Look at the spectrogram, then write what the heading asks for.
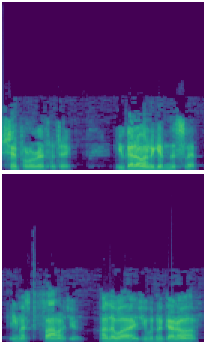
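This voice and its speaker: Actor as a wisecracking radio detective, muffled sound. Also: male voice, lowish voice, quick pace, close to an everyday voice. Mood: blunt, probing. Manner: flirtatious, slangy, flippant. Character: wisecracking, cocky, easygoing male private detective. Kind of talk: old-time radio detective drama acting. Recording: muffled lo-fi old radio recording.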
